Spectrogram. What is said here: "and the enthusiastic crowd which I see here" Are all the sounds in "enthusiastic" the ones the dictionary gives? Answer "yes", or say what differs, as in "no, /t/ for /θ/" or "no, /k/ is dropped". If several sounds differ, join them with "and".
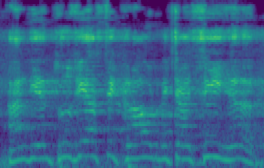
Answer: no, /t/ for /θ/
